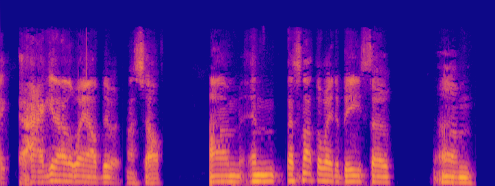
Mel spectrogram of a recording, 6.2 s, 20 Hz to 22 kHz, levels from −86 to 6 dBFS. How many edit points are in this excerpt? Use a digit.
0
